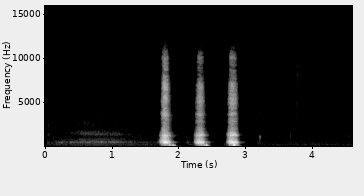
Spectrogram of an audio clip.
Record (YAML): exhalation_length: 4.6 s
exhalation_amplitude: 26422
exhalation_signal_mean_std_ratio: 0.24
survey_phase: beta (2021-08-13 to 2022-03-07)
age: 18-44
gender: Male
wearing_mask: 'No'
symptom_none: true
symptom_onset: 6 days
smoker_status: Prefer not to say
respiratory_condition_asthma: false
respiratory_condition_other: false
recruitment_source: REACT
submission_delay: 16 days
covid_test_result: Negative
covid_test_method: RT-qPCR
influenza_a_test_result: Unknown/Void
influenza_b_test_result: Unknown/Void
